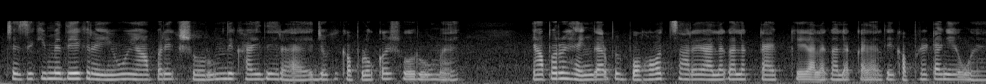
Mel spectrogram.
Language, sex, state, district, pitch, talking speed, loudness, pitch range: Bhojpuri, female, Uttar Pradesh, Deoria, 235 Hz, 220 wpm, -24 LUFS, 215-250 Hz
